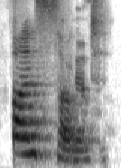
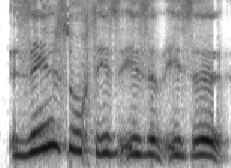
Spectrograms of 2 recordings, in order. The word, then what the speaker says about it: Sehnsucht: Sehnsucht. So, oh, I'm sorry. Yep. Sehnsucht. Sehnsucht. Ah, my Portuguese is not is not up to it. Sehnsucht it's a very strong desire for it's almost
